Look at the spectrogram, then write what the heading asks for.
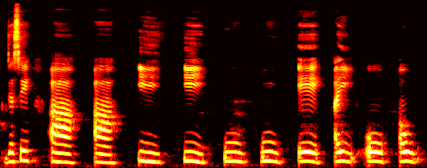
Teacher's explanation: स्वरों के उच्चारण में हवा केवल मुंह से निकलती है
